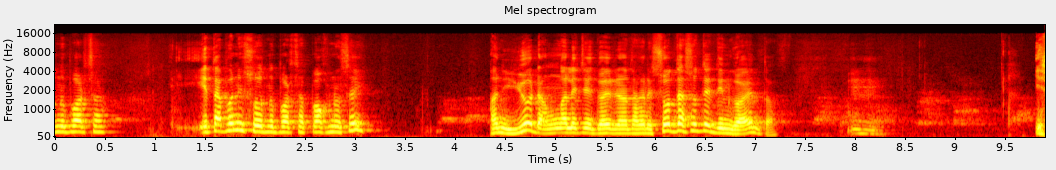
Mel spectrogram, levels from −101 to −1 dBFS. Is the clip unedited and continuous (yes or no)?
yes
